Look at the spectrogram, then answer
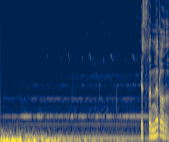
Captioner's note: birds chirping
